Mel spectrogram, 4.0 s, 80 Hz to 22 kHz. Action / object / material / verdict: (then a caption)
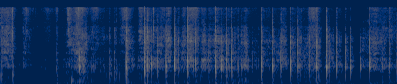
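tap / small paperboard box / cardboard / none. Fingernails scratch and tap along the printed icons on the black side of a small, hollow paperboard product box. The result is a quick, uneven run of dry, papery clicks and scrapes with a hollow knock centered near 940 Hz and almost no ring. A faint low hum sits underneath.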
